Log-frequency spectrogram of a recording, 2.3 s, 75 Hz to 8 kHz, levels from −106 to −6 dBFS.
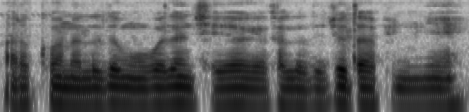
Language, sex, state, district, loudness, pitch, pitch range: Chakma, male, Tripura, West Tripura, -17 LUFS, 105 Hz, 100-110 Hz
